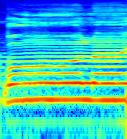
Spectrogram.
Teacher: fathah diikuti alif 2 harokat. Qala ya alif kecil di atas 2 harokat mat tabi'i sama-sama 2 harokat kita panjangkan.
